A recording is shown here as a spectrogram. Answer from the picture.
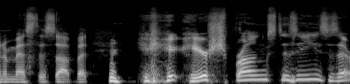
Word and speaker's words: Hirschsprung's: I'm probably going to mess this up, but Hirschsprung's disease. Is that right? Did I get that right? Yeah, so it's called Hirschsprung's. But it's spelled like that, but yeah, so it's called Hirschsprung disease.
